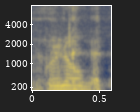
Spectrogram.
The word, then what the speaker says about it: Grenoble: I've been trying to pronounce Grenoble properly with the French accent for, now it's been 10 years. But don't get it right. And I've never gotten it right, and I never plan to. It's just never going to happen. I'm always corrected by the Grenoble guys. So now I say it like the Yankee that I am, Grenoble.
